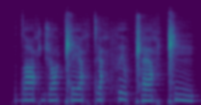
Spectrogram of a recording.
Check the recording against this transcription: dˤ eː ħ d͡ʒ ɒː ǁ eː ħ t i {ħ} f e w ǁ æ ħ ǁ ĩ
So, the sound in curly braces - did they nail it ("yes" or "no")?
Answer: yes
